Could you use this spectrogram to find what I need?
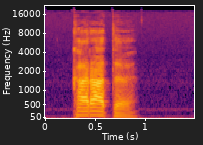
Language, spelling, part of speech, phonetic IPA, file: Polish, karate, noun, [kaˈratɛ], Pl-karate.ogg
